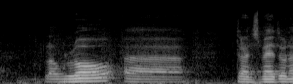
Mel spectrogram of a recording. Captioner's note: speaking spanish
